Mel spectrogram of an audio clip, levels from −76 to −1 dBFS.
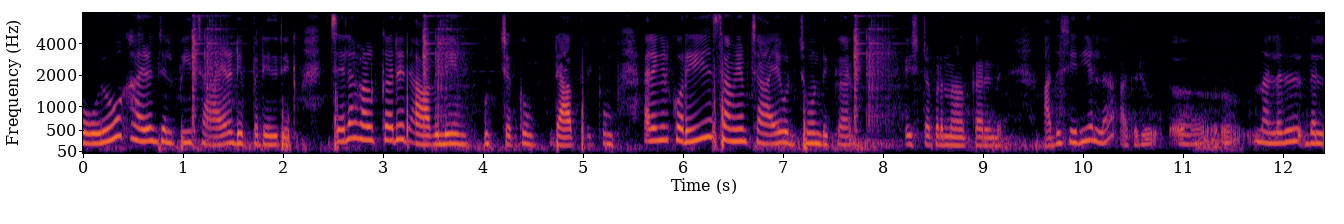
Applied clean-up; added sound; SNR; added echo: none; Cutlery, silverware; 14 dB; none.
